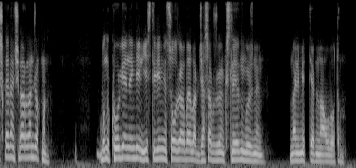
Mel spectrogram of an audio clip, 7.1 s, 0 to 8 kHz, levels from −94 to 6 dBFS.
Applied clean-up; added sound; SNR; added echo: neural diffusion model UNIVERSE++.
